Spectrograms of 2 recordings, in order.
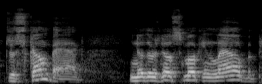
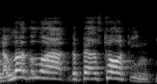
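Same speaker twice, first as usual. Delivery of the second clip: much higher, louder, gushing fan voice; 10 semitones higher, 4 dB louder than usual. Retold or imitated. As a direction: squeal like a delighted viewer. Imitating an adoring viewer.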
